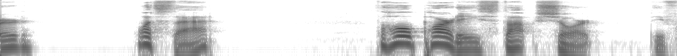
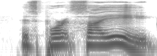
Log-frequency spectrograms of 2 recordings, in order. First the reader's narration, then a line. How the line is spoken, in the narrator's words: Quest exclaimed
